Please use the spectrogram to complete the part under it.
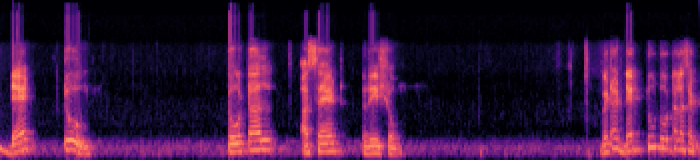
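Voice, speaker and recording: A man's voice: high voice, darkish tone, lo-fi sound, a little hiss or hum. A man teaching an online finance class, repeating formulas and calling his students "beta", with a teasing manner.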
